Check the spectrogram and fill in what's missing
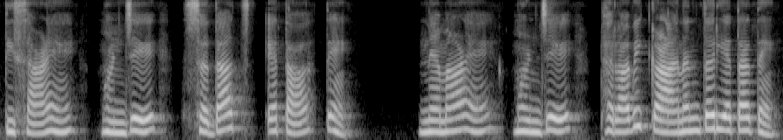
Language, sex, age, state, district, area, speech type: Goan Konkani, female, 18-30, Goa, Canacona, rural, spontaneous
